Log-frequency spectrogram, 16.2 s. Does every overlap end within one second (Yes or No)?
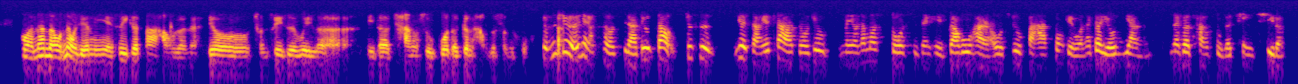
Yes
